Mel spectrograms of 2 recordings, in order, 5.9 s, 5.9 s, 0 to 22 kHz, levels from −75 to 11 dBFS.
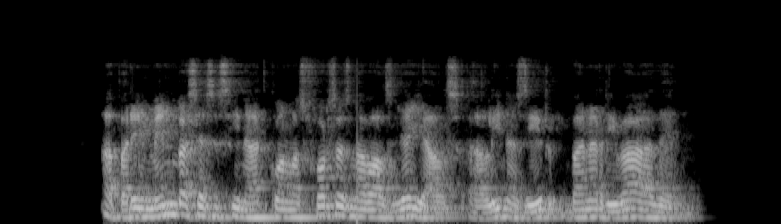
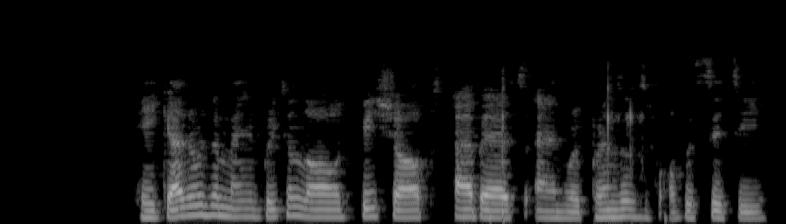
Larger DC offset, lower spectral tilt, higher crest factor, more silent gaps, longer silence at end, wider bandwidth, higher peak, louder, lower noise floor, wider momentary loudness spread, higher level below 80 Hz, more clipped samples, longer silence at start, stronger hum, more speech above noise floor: neither; second, -6.5 dB/octave vs -8 dB/octave; about the same, 14 dB vs 18 dB; neither; first, 0.6 s vs 0.15 s; about the same, 7.8 kHz vs 7.8 kHz; first, -2 dBFS vs -10 dBFS; first, -15 LUFS vs -28 LUFS; second, -81 dBFS vs -85 dBFS; second, 6 LU vs 10 LU; first, -48 dBFS vs -68 dBFS; neither; second, 0.75 s vs 1.05 s; neither; first, 67 dB vs 58 dB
